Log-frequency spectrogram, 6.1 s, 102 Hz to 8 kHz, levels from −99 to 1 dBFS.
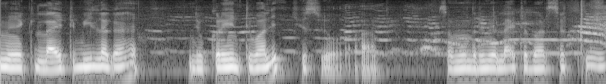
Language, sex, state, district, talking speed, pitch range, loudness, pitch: Hindi, male, Maharashtra, Mumbai Suburban, 150 wpm, 115-190 Hz, -16 LUFS, 125 Hz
